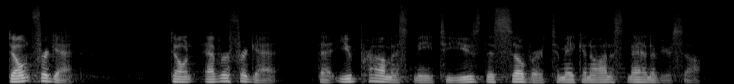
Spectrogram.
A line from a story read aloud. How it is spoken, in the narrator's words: the bishop said in a voice above a whisper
